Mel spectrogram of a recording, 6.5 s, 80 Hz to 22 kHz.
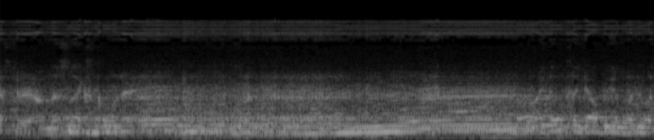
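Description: Racing car at Mont Tremblant in 1964, engine droning steadily and close throughout as it runs behind another car and brakes toward a corner, with a voice talking over the engine noise.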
